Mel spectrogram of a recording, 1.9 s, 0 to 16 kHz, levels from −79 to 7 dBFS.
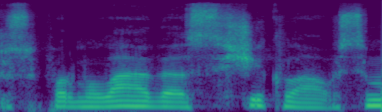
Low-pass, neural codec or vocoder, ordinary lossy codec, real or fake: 14.4 kHz; vocoder, 44.1 kHz, 128 mel bands every 256 samples, BigVGAN v2; AAC, 64 kbps; fake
